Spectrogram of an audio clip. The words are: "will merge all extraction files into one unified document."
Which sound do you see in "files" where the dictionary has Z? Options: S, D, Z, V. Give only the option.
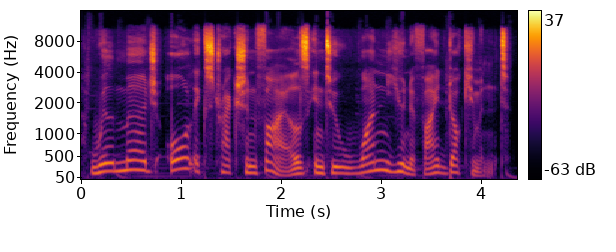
Z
